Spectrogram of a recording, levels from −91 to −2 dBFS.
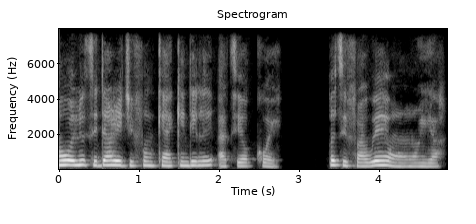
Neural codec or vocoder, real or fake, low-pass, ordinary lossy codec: codec, 16 kHz, 2 kbps, FreqCodec, larger model; fake; none; none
